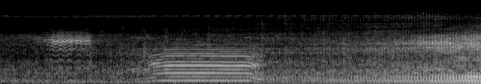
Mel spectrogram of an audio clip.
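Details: Tame cows calling one another to eat while grazing in village rice fields under open sky; a single drawn-out, steady harmonic moo lasting about a second, with faint rustling and distant background noise.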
